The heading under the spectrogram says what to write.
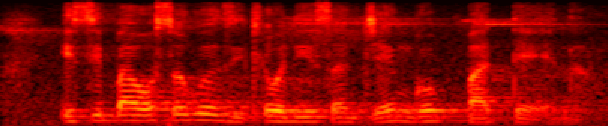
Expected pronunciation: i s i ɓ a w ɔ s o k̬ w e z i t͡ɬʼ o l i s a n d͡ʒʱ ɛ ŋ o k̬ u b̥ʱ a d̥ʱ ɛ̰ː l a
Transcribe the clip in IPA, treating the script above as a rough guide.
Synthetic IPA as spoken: i s i ɓ a w ɔ s o k̬ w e z i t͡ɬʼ o l i s a n d͡ʒʱ ɛ ŋ o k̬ u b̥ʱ a d̥ʱ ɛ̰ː l a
